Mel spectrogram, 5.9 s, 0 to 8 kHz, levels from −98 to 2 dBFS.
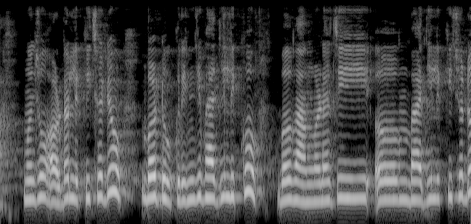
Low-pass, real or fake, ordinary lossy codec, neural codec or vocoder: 7.2 kHz; fake; none; codec, 16 kHz, 16 kbps, FreqCodec, larger model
